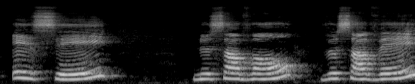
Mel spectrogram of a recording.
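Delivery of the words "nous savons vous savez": ordinary talk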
